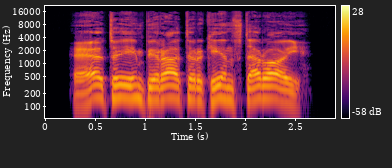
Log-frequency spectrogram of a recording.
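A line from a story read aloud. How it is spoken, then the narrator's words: Barking. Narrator (Russian): рявкнул он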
